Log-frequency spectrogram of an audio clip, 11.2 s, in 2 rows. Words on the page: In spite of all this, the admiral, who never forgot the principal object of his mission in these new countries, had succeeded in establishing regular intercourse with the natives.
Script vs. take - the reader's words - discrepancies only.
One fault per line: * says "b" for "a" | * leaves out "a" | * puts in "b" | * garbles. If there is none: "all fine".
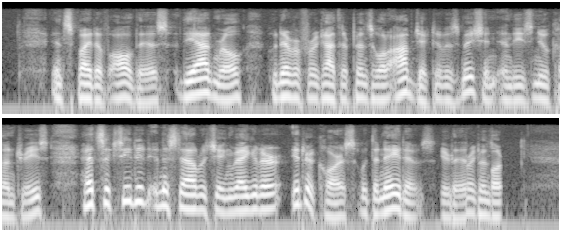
* garbles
